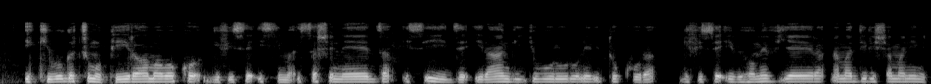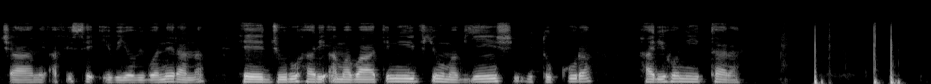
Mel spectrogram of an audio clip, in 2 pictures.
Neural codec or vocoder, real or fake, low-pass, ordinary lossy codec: none; real; 7.2 kHz; Opus, 64 kbps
